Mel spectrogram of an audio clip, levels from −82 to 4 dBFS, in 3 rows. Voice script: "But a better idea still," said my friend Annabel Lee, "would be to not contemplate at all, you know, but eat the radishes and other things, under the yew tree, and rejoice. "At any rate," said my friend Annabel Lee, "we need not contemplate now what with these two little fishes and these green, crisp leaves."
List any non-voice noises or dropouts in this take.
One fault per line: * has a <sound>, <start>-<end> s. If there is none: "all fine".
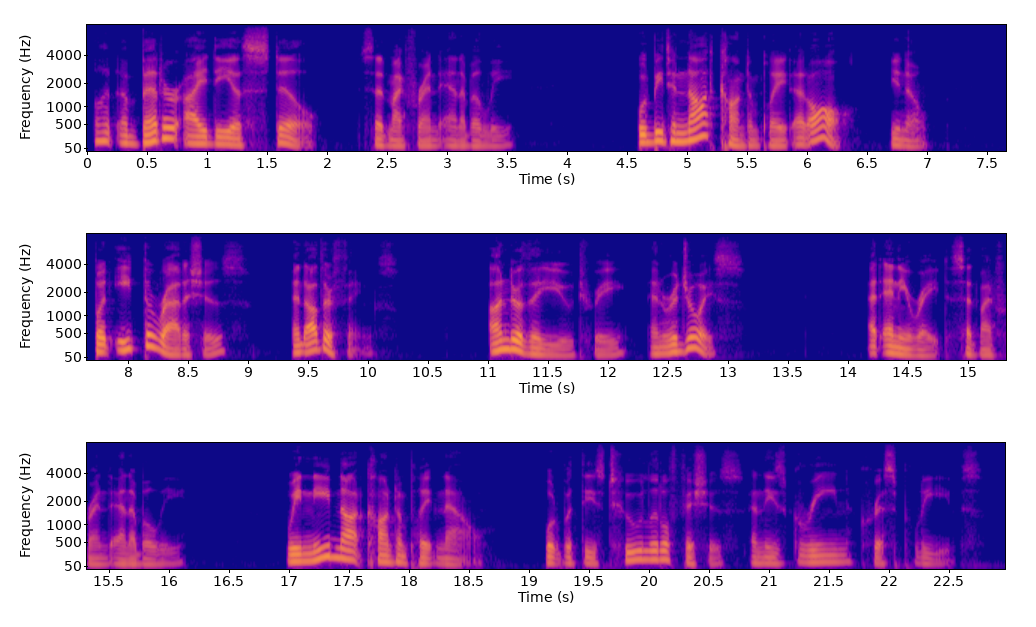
all fine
